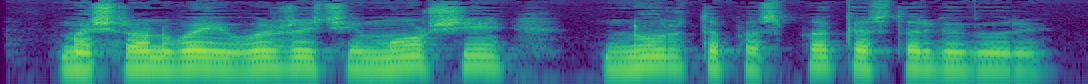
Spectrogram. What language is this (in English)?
Pashto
